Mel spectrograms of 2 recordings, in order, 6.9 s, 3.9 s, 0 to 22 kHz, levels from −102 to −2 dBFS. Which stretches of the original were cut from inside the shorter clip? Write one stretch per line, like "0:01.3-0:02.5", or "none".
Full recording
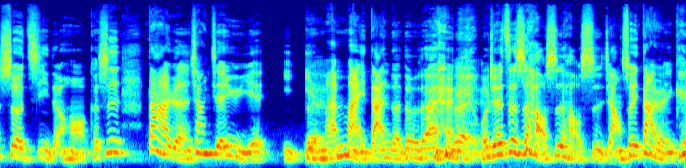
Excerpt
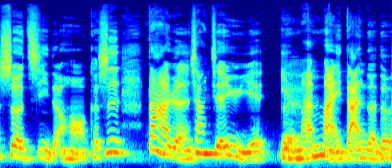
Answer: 0:02.8-0:03.0

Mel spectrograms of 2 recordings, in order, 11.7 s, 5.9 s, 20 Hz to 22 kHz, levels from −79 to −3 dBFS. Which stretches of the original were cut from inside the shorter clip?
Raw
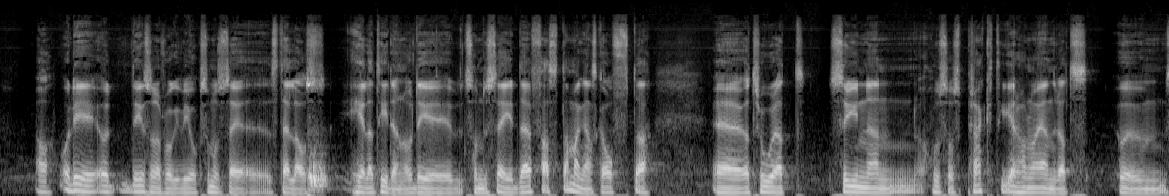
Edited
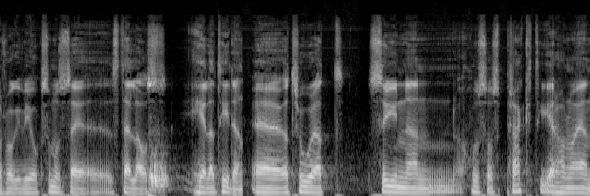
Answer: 0:04.0-0:07.0

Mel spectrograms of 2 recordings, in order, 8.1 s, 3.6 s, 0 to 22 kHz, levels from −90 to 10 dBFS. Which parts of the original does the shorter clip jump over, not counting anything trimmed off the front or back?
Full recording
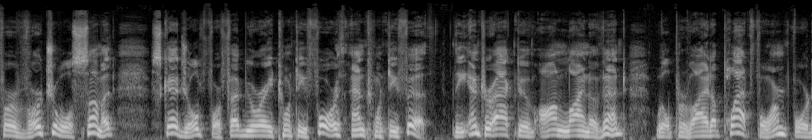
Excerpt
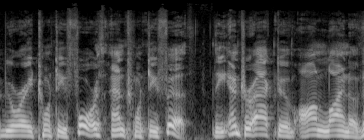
none

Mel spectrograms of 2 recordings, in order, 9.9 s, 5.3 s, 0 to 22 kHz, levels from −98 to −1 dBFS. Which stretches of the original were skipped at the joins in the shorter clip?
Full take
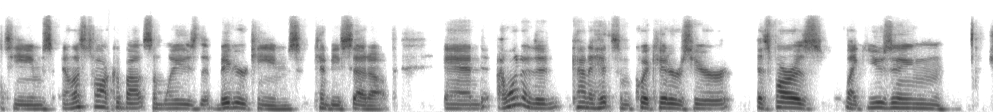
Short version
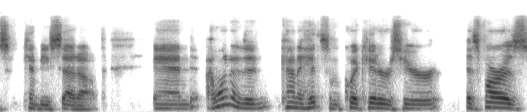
none

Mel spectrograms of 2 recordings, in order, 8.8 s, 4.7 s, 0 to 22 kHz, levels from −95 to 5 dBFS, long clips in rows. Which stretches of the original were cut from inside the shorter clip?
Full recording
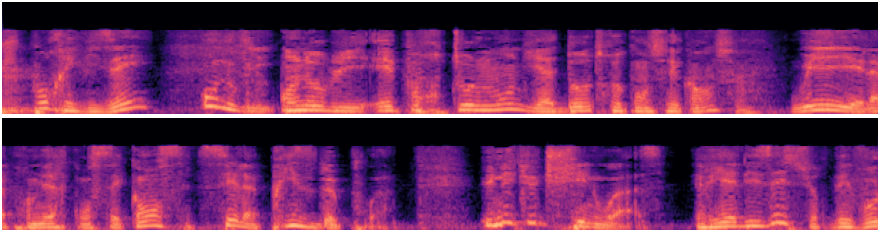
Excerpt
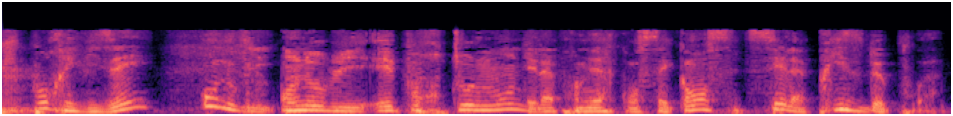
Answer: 0:02.6-0:04.3

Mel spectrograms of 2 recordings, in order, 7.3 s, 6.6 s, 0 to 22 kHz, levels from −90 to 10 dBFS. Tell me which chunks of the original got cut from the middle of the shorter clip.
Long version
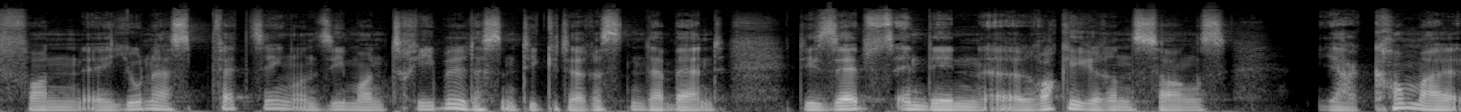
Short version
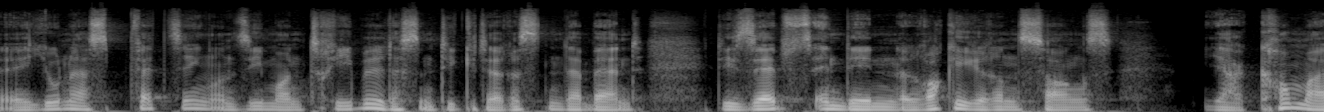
0:04.9-0:05.1

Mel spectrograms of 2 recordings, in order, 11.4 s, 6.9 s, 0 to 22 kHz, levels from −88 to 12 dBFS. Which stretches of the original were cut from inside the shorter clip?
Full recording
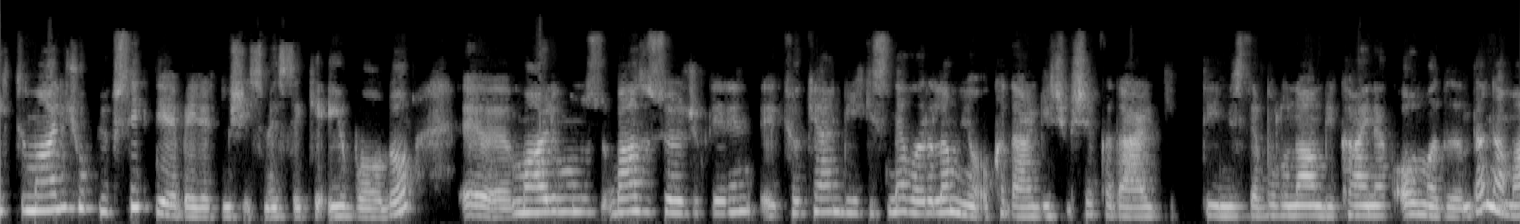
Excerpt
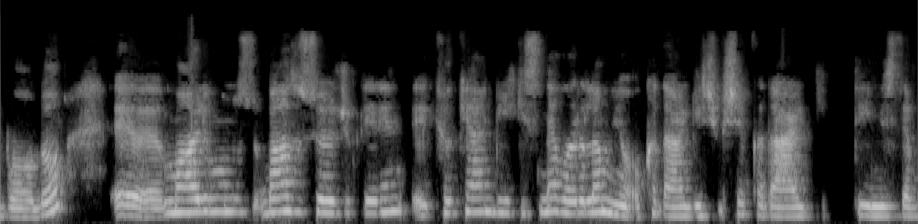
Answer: none

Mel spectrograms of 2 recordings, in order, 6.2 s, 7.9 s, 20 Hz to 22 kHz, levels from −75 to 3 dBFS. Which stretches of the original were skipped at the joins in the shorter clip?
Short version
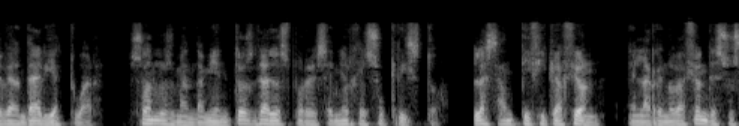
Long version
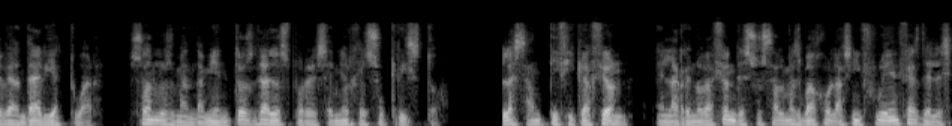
0:03.8-0:04.0

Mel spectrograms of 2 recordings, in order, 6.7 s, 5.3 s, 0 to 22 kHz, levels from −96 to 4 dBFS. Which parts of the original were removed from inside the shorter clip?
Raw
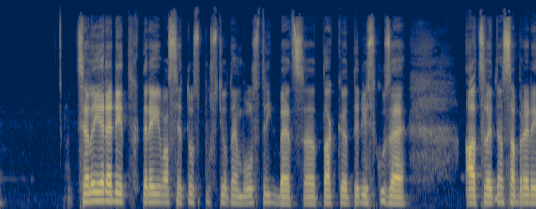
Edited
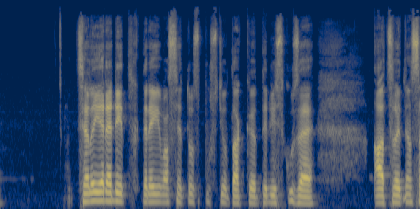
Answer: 0:02.9-0:04.0

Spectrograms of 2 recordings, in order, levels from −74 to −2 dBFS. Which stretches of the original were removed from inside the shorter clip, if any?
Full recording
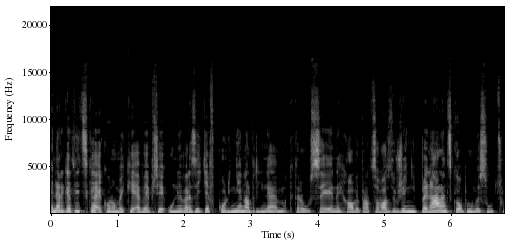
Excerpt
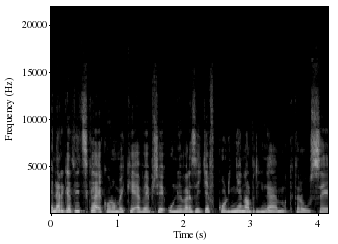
none

